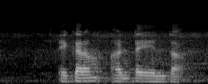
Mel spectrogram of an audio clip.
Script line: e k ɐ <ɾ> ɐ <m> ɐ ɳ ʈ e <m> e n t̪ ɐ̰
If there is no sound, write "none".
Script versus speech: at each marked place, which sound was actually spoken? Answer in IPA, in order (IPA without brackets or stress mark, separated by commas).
ɾ, m, none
